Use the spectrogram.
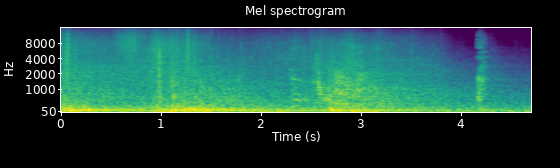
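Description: Confringo spell explosions burst in Hogwarts Legacy, a dense sustained rumble with several booming impacts and whooshing swells, ending in a brief sharp crack.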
